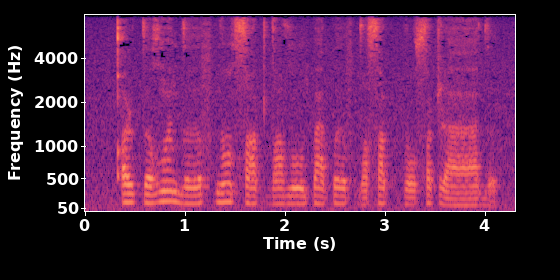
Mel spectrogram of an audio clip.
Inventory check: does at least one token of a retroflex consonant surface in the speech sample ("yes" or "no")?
yes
